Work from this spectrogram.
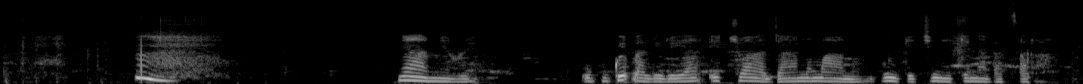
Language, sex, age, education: Igbo, female, 15-29, tertiary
